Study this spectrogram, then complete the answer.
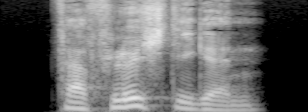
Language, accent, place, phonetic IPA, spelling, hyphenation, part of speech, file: German, Germany, Berlin, [fɛɐ̯ˈflʏçtɪɡn̩], verflüchtigen, ver‧flüch‧ti‧gen, verb, De-verflüchtigen.ogg
- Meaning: 1. to evaporate 2. to volatilize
